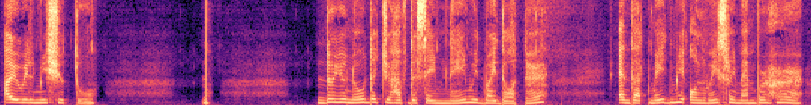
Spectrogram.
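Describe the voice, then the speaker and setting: A woman playing a gentle, homesick mother working abroad, acting in a sentimental radio drama with a Filipino accent, tender and emotional. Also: medium pitch, steady tone, slow, no room sound, clean studio sound. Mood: tender farewell.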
